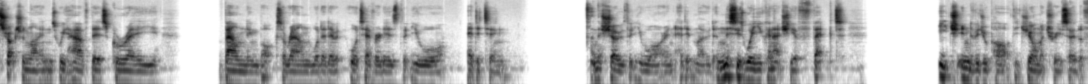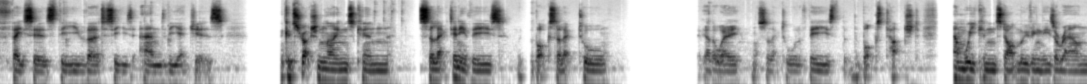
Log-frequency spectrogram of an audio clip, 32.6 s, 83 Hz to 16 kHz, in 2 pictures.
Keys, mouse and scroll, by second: 0.0 middle click, 16.1 click, 18.2 click, 18.6-19.7 drag, 20.1 middle click, 21.6 middle click, 22.1 shift+middle click, 22.4 middle click, 24.3 click, 26.9 click.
